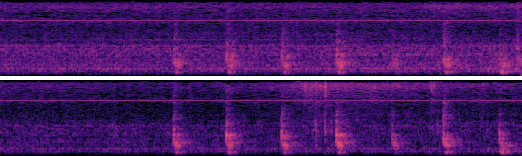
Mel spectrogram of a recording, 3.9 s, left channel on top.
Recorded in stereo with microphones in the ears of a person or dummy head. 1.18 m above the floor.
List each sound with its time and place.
1.3 s hammering: 50° right (ahead or behind), 2.5 m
